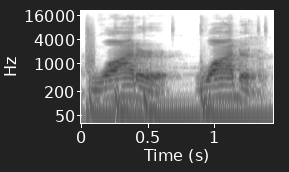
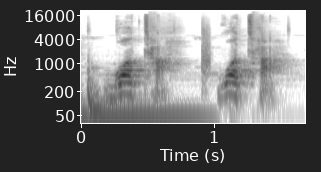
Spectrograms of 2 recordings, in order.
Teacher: Kalau Amerika, T itu jadi D. Terutama yang rangkap gini ya.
